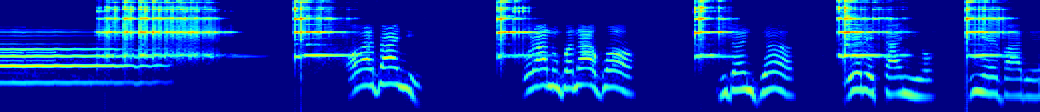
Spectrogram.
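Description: A metal handbell struck about six times, once every couple of seconds, each ring followed by a woman's short warbling chant. A long held sung note fades out about two seconds in.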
